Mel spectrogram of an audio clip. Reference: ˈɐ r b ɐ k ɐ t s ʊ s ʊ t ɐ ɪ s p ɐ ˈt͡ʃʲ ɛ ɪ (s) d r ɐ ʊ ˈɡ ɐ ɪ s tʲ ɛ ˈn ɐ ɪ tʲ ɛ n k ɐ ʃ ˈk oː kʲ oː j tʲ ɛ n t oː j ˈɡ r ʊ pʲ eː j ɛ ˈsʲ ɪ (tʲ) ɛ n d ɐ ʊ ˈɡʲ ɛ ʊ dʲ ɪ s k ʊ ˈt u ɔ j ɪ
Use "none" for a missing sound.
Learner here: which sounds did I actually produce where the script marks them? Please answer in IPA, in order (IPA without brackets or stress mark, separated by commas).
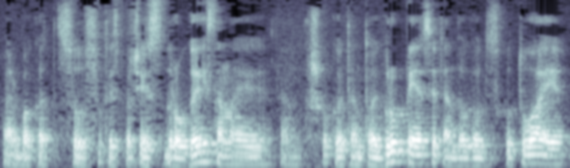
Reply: s, tʲ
